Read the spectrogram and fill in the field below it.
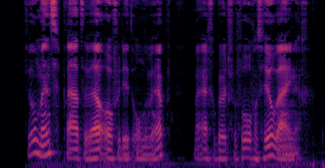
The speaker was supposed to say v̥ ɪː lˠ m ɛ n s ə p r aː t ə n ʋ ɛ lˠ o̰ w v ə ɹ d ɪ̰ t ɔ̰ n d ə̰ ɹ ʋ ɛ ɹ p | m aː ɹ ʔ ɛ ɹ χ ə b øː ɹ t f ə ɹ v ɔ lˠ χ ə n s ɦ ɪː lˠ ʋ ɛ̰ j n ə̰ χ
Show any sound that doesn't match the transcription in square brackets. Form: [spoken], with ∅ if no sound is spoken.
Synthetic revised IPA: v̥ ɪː lˠ m ɛ n s ə p r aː t ə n ʋ ɛ lˠ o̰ w v ə ɹ d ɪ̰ t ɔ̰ n d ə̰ ɹ ʋ ɛ ɹ p | m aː ɹ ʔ ɛ ɹ χ ə b øː ɹ t f ə ɹ v ɔ lˠ χ ə n s ɦ ɪː lˠ ʋ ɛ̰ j n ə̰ χ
